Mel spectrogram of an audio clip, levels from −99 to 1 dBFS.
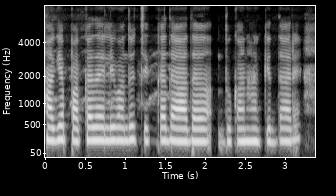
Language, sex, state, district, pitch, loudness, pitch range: Kannada, female, Karnataka, Bidar, 220 Hz, -16 LUFS, 215-230 Hz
